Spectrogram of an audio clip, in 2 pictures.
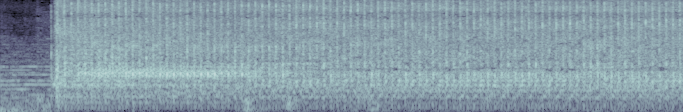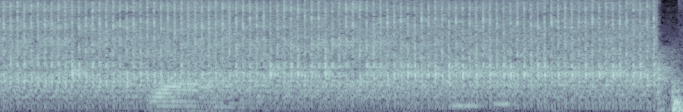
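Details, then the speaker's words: Loud, rapid, regular mechanical tapping pulses, about three a second, from an at-home handheld low-intensity shockwave therapy device applied to the penis for erectile dysfunction. "So I have no pain on my penis right now, but I can't feel anything. All you guys can do is just hear how loud it is."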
